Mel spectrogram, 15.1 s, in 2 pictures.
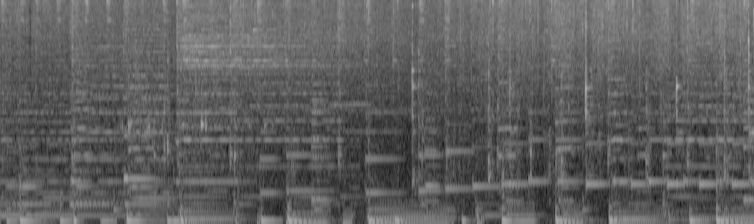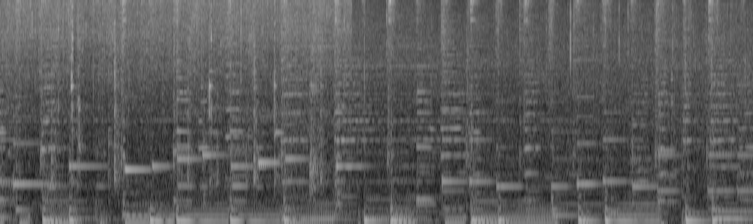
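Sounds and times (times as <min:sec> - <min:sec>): background music with beat: 0:00.0 - 0:15.0
food sizzling and stirred: 0:00.0 - 0:15.0.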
